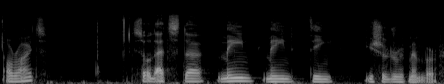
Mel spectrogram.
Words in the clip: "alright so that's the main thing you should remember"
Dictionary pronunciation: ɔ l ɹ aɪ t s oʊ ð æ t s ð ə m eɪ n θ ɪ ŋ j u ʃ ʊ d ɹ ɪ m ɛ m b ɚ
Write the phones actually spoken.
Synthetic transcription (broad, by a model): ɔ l ɹ aɪ t s oʊ ð æ t s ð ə m eɪ n θ ɪ ŋ j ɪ ʃ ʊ d ɹ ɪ m ɛ m b ɚ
